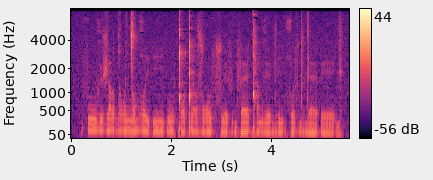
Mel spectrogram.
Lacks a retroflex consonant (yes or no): yes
